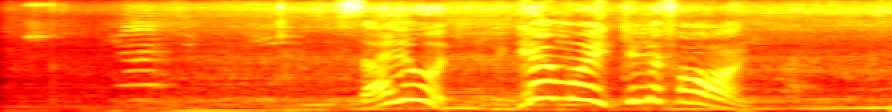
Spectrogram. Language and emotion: Russian, positive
